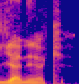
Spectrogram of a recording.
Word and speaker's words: Yannick: It's Yannick. – Okay. – Yannick Plante.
